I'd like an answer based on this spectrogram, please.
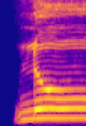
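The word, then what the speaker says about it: ن: কোন জায়গাতে উচ্চারিত হয় জিব্বার আগা তারপর আবার উপরে তালুর সাথে লাগাবো লাগিয়ে আমরা চার আলিফটা নিয়ে উচ্চারণ করব কয় আলিফ চার আলিফটা নিয়ে উচ্চারণ করব নুন সবাই একসাথে জোরে জোরে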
